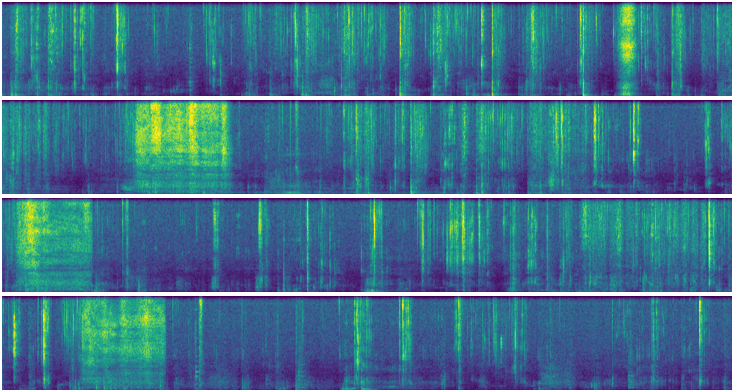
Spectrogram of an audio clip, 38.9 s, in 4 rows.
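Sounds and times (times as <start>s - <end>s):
person chewing with wet mouth clicks: 0.2s - 9.6s, 12.2s - 19.8s, 28.1s - 30.4s.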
